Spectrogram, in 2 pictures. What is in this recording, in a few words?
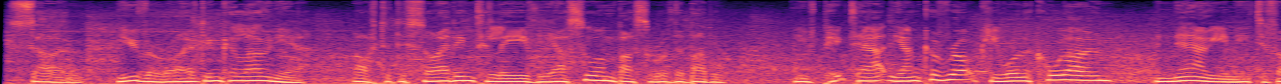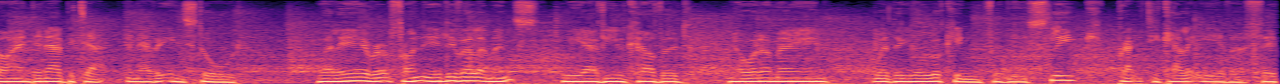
Advert; Frontier Developments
